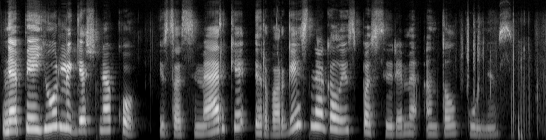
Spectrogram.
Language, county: Lithuanian, Šiauliai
